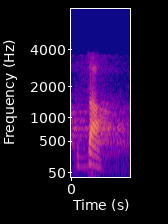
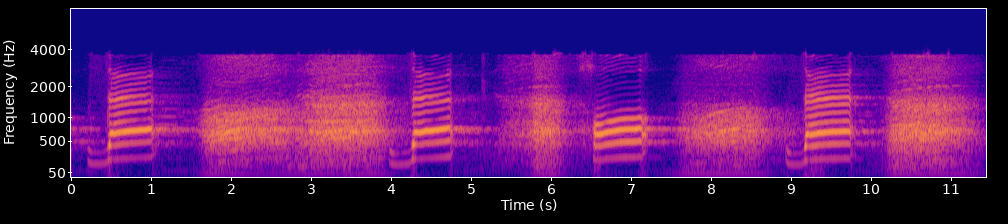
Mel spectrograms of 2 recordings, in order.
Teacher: زال تو زبان کا سرا اوپر کے دانتوں کے اندرونی کنارے سے ادا ہوتا ہے, اور یہ زا دونوں دانتوں کو بند کر کے زبان کو نیچے لگاتے ہیں. زا, اس میں سیٹی کی آواز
